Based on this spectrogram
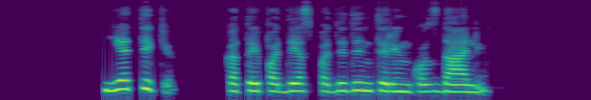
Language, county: Lithuanian, Kaunas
